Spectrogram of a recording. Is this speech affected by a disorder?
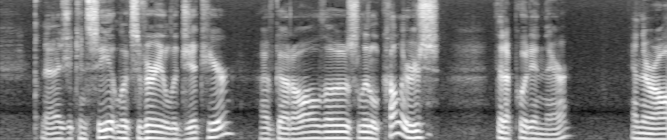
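No.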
